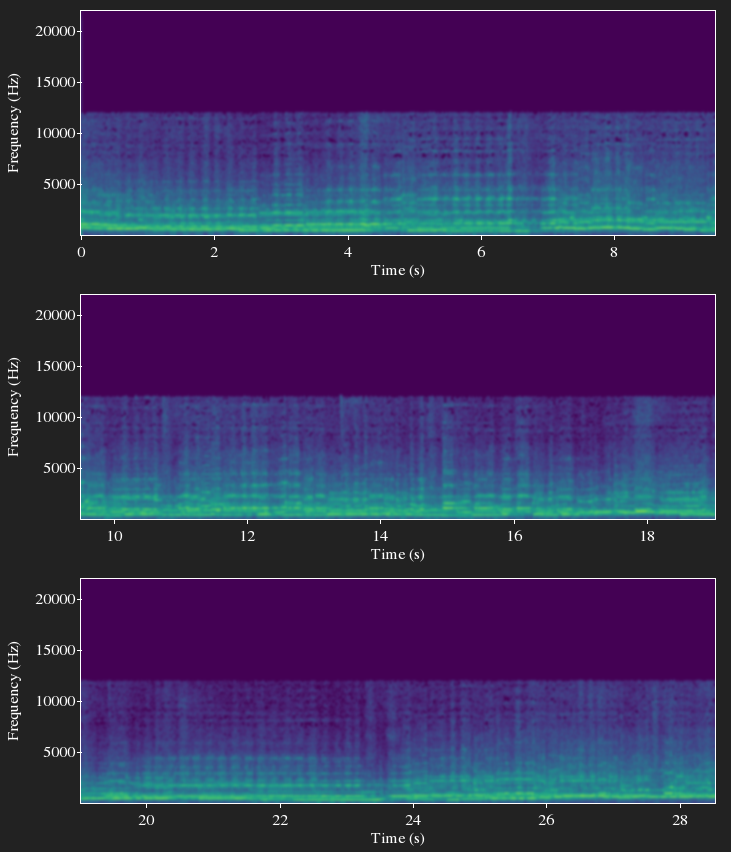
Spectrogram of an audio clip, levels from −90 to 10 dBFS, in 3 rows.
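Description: Nothing stood out on listening to this recording.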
